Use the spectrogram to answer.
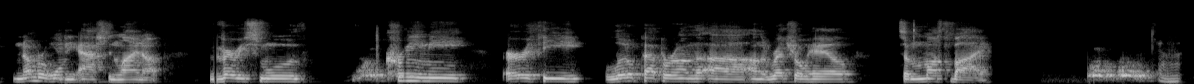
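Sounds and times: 
speech: 0.1 - 10.0, 10.9 - 11.9
dog yowling barks: 10.9 - 11.5.

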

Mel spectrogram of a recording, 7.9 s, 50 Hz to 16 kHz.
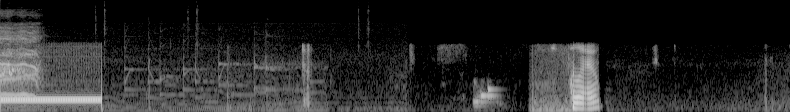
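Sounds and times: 
steady electronic phone tone: 0.0 - 1.1.

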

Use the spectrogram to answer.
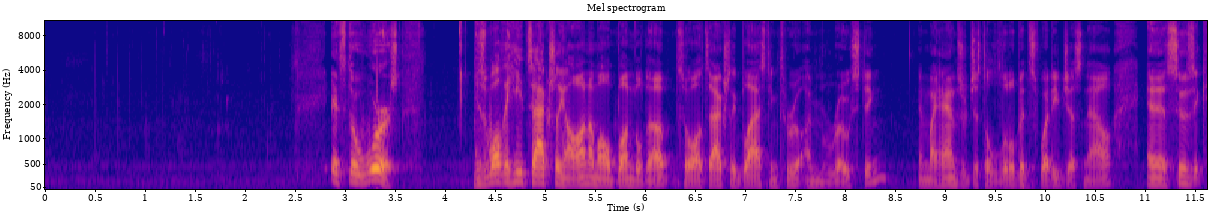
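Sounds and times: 
low hum: 0.0 - 11.6
person sipping water with mouth clicks: 0.3 - 2.8
slurp of water: 0.4 - 2.8
small swallowing sounds: 0.4 - 2.8
speech: 2.8 - 11.6.

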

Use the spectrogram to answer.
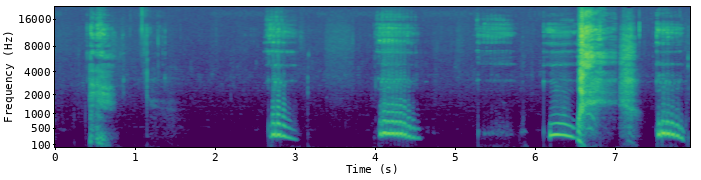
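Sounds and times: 
person imitating pigeon cooing: 2.7 - 3.1, 4.0 - 4.7, 6.2 - 6.7, 7.5 - 7.9.

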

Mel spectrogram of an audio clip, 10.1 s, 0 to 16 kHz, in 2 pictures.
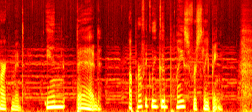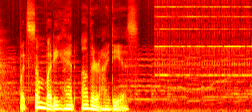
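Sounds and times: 
speech: 0.0 - 7.9
telephone on a nightstand ringing in an apartment in Baltimore Maryland: 8.0 - 10.0.

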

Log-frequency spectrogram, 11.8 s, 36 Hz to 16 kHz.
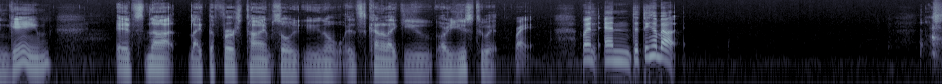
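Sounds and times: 
speech: 0.0 - 6.7, 7.3 - 8.5
intake of breath: 0.7 - 1.4, 6.9 - 7.3
person sneezing: 11.5 - 11.7.

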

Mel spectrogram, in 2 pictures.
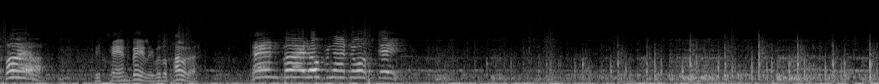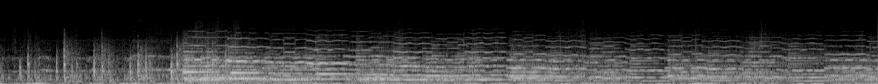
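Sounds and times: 
speech: 0.0 - 5.5
horse and rider galloping with a pack horse: 0.0 - 17.5
dramatic orchestral music: 10.5 - 17.5.

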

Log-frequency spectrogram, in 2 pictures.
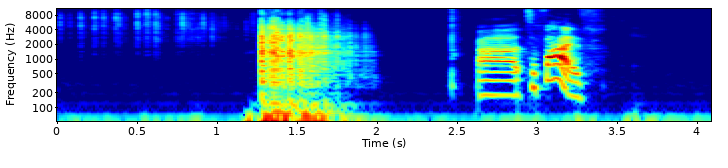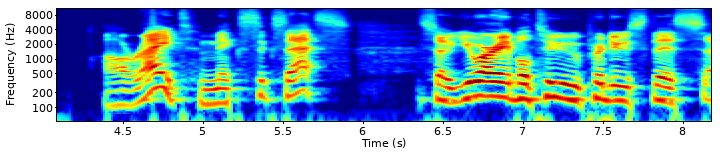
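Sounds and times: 
dice clattering and tumbling across a hard surface: 0.0 - 2.0
speech: 2.6 - 3.5, 4.4 - 8.1.

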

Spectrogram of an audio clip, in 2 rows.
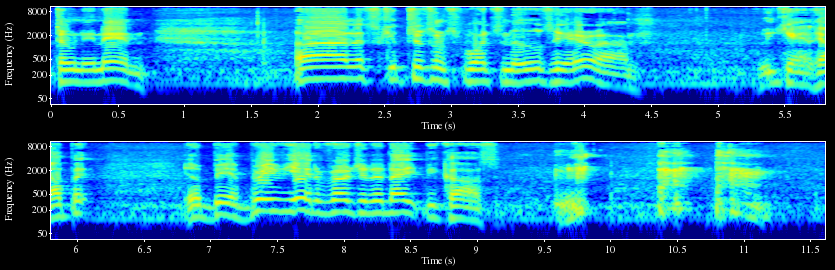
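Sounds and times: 
speech: 0.0 - 4.6, 5.3 - 6.2, 6.8 - 9.9
person clearing throat: 9.6 - 11.3.

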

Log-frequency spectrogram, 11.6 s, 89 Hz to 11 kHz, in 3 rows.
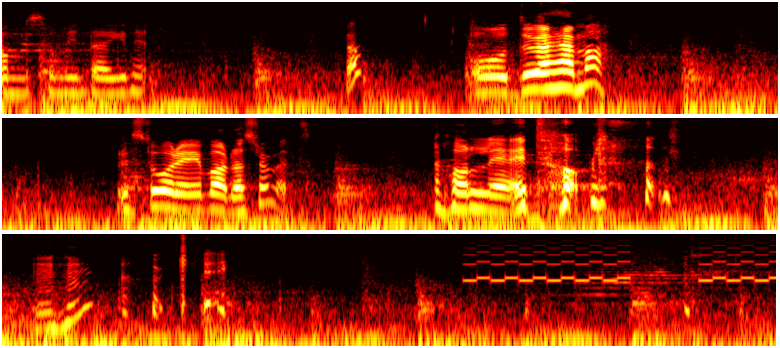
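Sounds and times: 
speech: 0.0 - 1.0, 1.7 - 3.2, 4.4 - 9.0
low steady rumble: 0.0 - 10.1
electronic phone ringtone: 10.1 - 11.6
laughter: 10.9 - 11.6.

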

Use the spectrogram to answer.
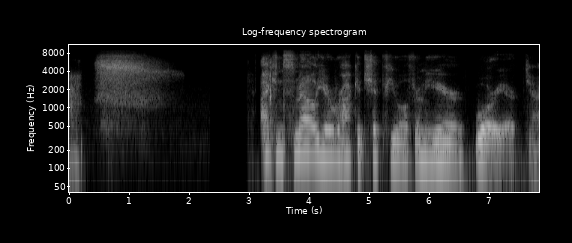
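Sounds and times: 
close-miked heavy breathing: 0.4 - 1.9
long hissing exhale: 0.5 - 1.9
speech: 3.3 - 7.8.

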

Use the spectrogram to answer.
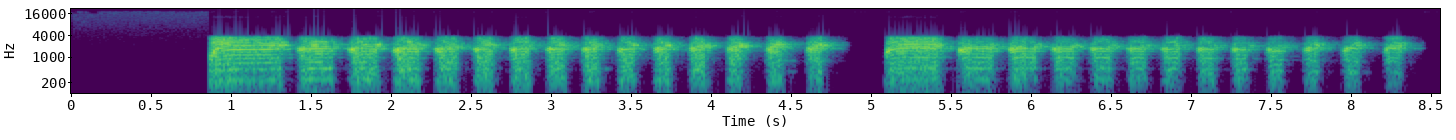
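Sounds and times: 
hail calls blown on a duck call to attract ducks: 0.9 - 8.5.

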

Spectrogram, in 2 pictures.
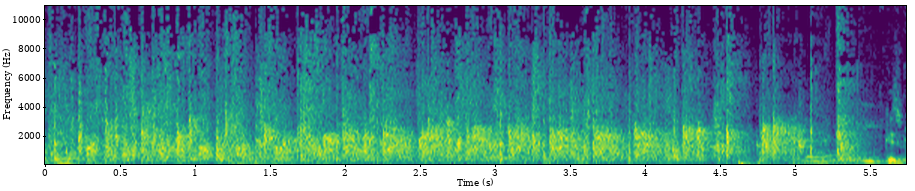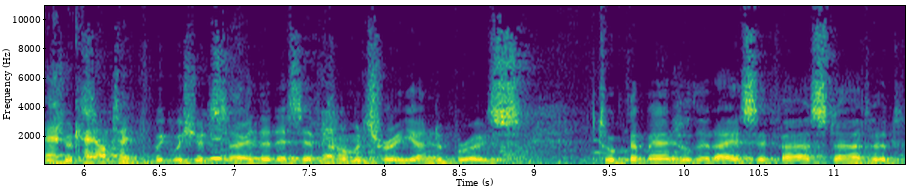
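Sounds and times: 
crowd clapping: 0.0 - 5.6
speech: 5.6 - 11.4.

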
